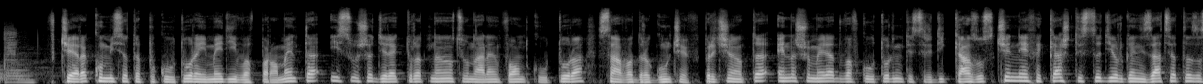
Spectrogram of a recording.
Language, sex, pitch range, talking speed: Bulgarian, male, 115-145 Hz, 145 wpm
